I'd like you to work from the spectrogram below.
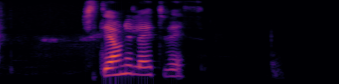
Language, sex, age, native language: Icelandic, female, 40-49, Icelandic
